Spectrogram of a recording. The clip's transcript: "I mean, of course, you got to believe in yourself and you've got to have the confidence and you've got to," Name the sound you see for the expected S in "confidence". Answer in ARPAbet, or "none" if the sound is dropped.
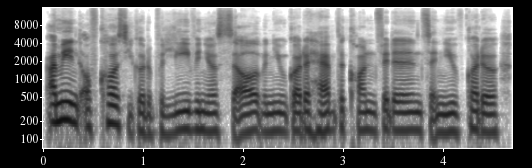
S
